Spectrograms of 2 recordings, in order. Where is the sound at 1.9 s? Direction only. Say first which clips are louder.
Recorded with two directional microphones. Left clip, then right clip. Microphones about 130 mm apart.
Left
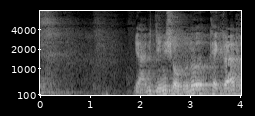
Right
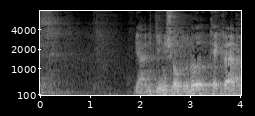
Left 2 dB; 10° right (ahead or behind).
